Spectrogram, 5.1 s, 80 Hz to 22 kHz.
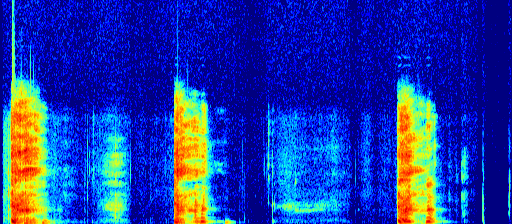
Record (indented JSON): {
  "three_cough_length": "5.1 s",
  "three_cough_amplitude": 29573,
  "three_cough_signal_mean_std_ratio": 0.26,
  "survey_phase": "alpha (2021-03-01 to 2021-08-12)",
  "age": "65+",
  "gender": "Female",
  "wearing_mask": "No",
  "symptom_none": true,
  "smoker_status": "Ex-smoker",
  "respiratory_condition_asthma": false,
  "respiratory_condition_other": false,
  "recruitment_source": "REACT",
  "submission_delay": "1 day",
  "covid_test_result": "Negative",
  "covid_test_method": "RT-qPCR"
}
